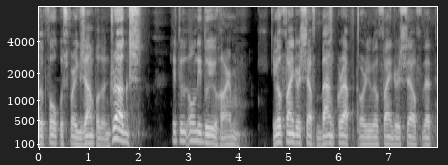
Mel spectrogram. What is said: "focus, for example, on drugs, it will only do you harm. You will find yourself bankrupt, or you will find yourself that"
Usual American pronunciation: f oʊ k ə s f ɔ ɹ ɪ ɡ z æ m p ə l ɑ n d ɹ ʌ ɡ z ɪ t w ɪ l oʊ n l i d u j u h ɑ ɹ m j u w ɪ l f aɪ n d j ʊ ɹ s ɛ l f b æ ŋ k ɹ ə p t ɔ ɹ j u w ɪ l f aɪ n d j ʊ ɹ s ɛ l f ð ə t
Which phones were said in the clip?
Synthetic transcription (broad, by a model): f oʊ k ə s f ɔ ɹ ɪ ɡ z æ m p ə l ɑ n d ɹ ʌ ɡ s ɪ t w ɪ l oʊ n l i d u j u h ɑ ɹ m j u w ɪ l f aɪ n d j ʊ ɹ s ɛ l f b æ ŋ k ɹ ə p t ɔ ɹ j u w ɪ l f aɪ n d j ʊ ɹ s ɛ l f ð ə t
